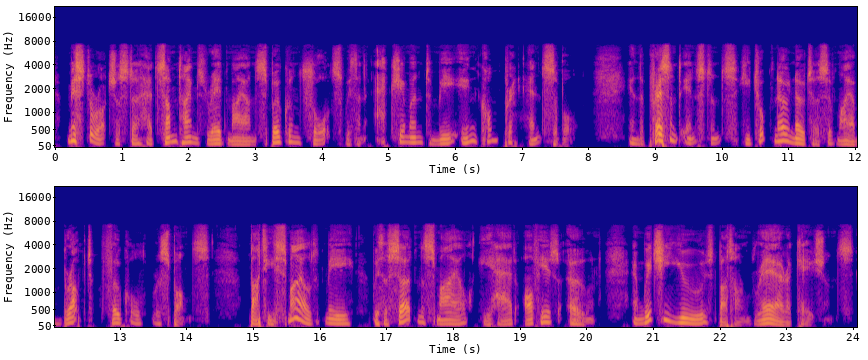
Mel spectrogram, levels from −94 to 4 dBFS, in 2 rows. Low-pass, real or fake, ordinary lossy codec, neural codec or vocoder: 7.2 kHz; real; Opus, 64 kbps; none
